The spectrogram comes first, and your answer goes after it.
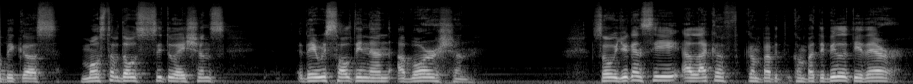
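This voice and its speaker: Man, somewhat high-pitched, opinionated hobby explainer, deliberate delivery, pauses between short phrases. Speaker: video host on tabletop role-playing games. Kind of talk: opinionated explainer talk to camera.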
